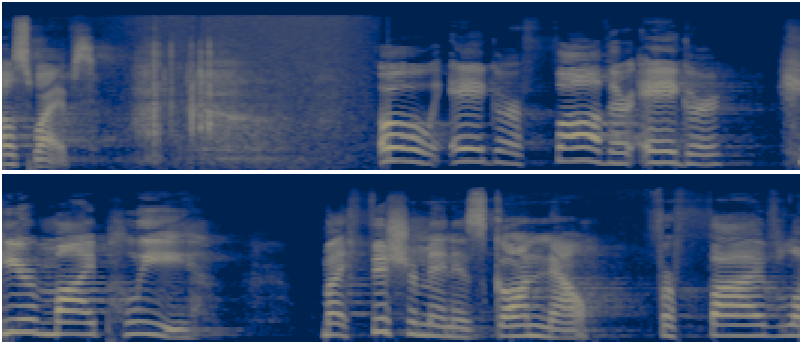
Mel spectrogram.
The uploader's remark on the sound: Liberty Theatre-Friday Night. Recorded at the Liberty Theatre on Friday, February 24th, 2023.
